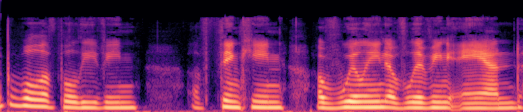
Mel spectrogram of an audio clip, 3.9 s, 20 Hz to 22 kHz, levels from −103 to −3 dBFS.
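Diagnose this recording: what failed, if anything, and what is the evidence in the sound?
MP2 compression damage runs through the whole speech recording, at the codec stage. The sound is dull, with the top end missing or fluttering in and out, and a gurgling, granular roughness is plainly audible on the voice. This is likely MPEG Layer II coding starved of bits, which fits a rate of about 80 kbps. The encoder divides the spectrum into 32 sub-bands, switches off upper bands it cannot afford, and coarsely quantises the rest.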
